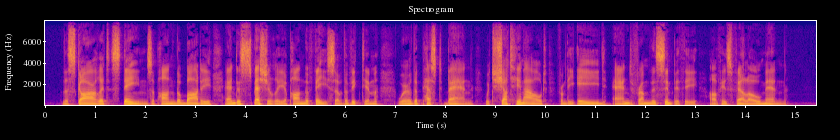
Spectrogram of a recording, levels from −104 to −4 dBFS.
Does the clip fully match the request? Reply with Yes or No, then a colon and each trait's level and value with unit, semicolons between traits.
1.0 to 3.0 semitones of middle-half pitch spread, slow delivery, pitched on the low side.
No: average, 3.8 semitones; slow, 130 wpm; very low, 90 Hz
